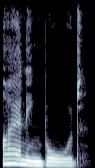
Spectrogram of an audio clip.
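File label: "ironing board", British English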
